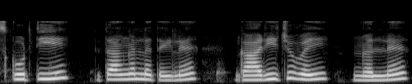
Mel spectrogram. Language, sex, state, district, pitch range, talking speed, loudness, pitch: Wancho, female, Arunachal Pradesh, Longding, 210-255 Hz, 145 wpm, -15 LUFS, 235 Hz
